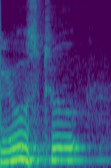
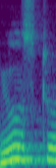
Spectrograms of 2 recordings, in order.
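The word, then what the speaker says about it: used to: யூஸ் டு, ஒரு important காரியம், யூஸ் டு நீங்கள் ப்ரொனவுன்ஸ் பண்ணும்போது யூஎஸ்இடியாக இருந்தாலும் அதை யூஸ் டு அப்படி தான் ப்ரொனவுன்ஸ் பண்ணணும். யூஸ்டு டு இல்லை, யூஸ் டு.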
